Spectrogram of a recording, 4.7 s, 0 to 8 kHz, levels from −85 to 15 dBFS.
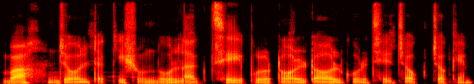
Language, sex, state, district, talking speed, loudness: Bengali, female, West Bengal, Kolkata, 115 wpm, -24 LUFS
